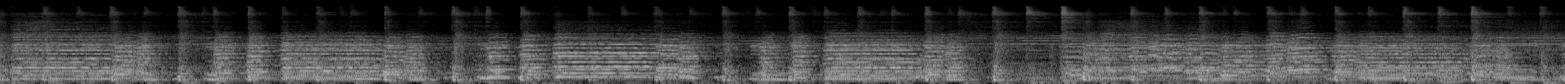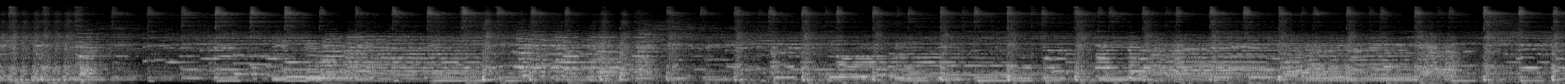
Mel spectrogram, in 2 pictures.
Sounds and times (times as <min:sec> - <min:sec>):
Orchestra: 0:00.0 - 0:31.3
Swing music: 0:00.0 - 0:31.3
Trombone: 0:00.0 - 0:31.3.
